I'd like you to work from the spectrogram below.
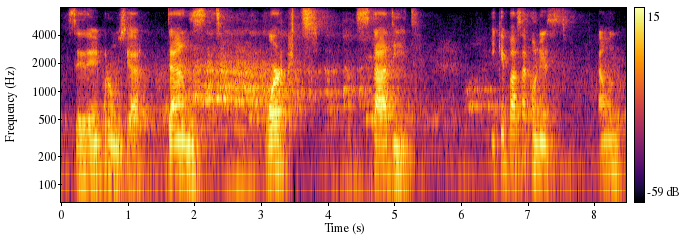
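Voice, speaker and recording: A man teaching an online English class, explaining grammar rules step by step, switching between Spanish and English and checking in with the class. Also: mid-range voice. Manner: spells out letters and asks the class for confirmation. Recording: roomy with background noise.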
